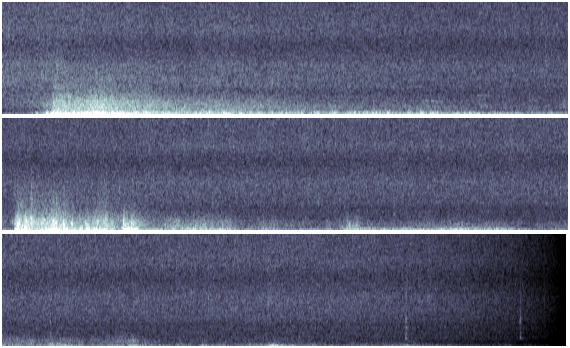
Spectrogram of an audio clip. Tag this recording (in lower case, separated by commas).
thunderstorm, water, rain, thunder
